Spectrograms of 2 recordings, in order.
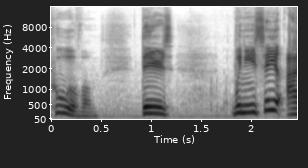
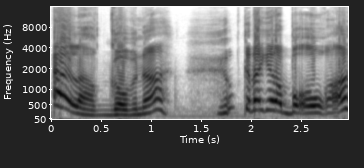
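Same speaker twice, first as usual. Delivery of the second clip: clumsy put-on British accent, raised voice; 5 dB louder than usual. Speaker admits being poor at British accents, then tries one: bad British accent. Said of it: "I have never been one to be good at doing British accents".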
